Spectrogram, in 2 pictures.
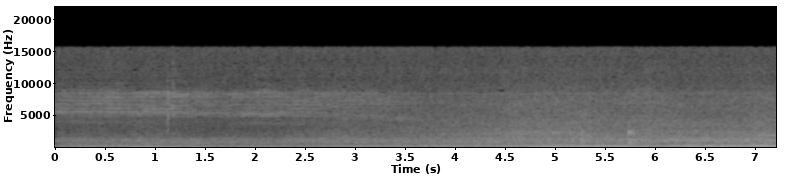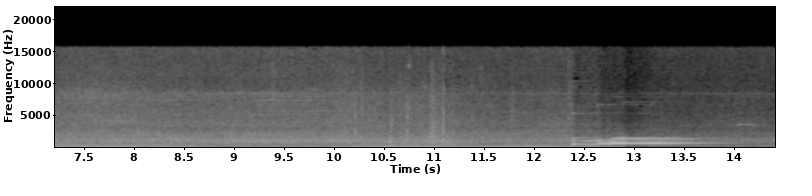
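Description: Steady ride rumble inside a moving Disney Skyliner gondola cabin, with a low hum that comes in twice and a louder stretch of rumble about ten seconds in. Near the end, a short chime of a few bell-like notes sounds over the cabin's speaker, the cue for a recorded onboard announcement.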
